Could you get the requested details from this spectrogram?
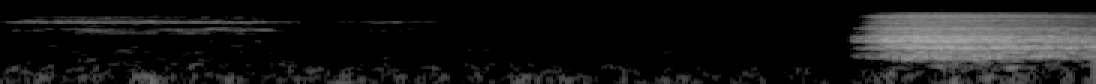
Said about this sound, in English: just take a couple of deep breaths. And just do it again.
